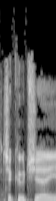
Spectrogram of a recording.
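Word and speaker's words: PechaKucha: Is it Petchakucha? The way you pronounce it? Petchakucha, yeah. Some people are familiar with it, some people aren't, but it basically just means short talks, short presentations.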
